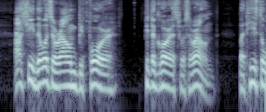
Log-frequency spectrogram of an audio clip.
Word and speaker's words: Pythagoras: And tonight we'll talk about Pythagoras, or what I guess in English, Pythagoras. Anyway, I was in Greece and they say Pythagoras. You have to say it right, Pythagoras.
